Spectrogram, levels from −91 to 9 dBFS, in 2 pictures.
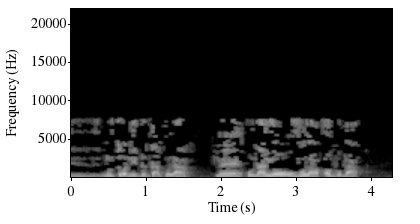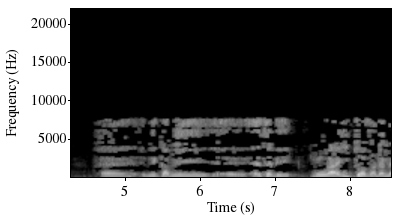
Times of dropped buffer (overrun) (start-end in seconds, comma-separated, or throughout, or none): none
